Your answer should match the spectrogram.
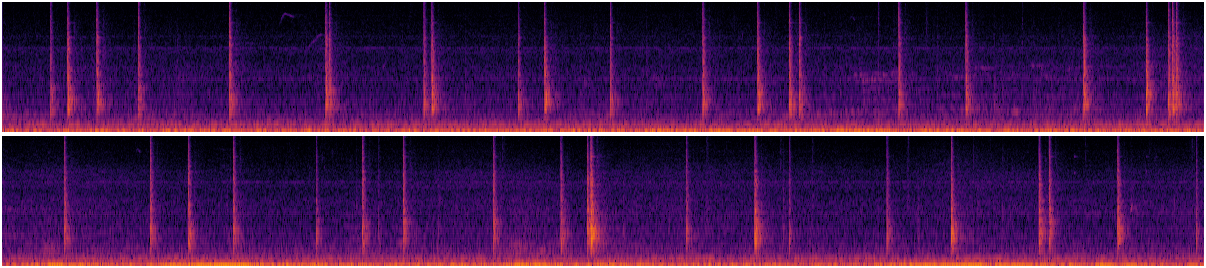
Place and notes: from/behind window, Mladinska, Maribor, Slovenia - drops, creaky doors
light snow, drops, creaky doors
